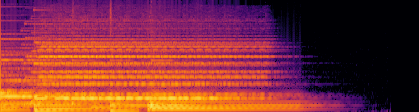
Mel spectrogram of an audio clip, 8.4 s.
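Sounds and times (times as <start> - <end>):
Christmas carol: 0.0 - 6.1.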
